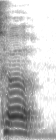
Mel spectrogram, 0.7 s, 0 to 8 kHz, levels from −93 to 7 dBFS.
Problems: none marked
